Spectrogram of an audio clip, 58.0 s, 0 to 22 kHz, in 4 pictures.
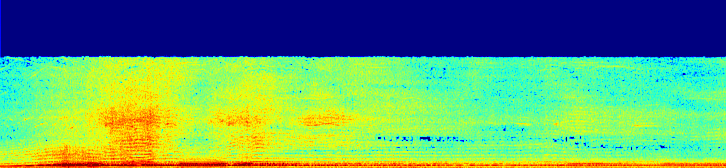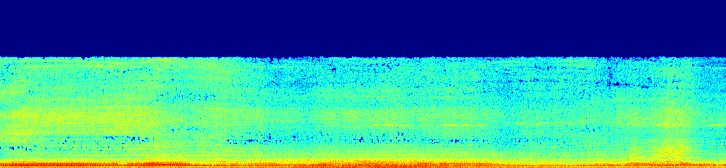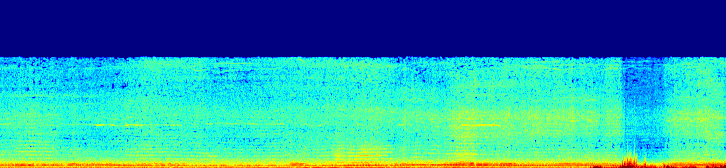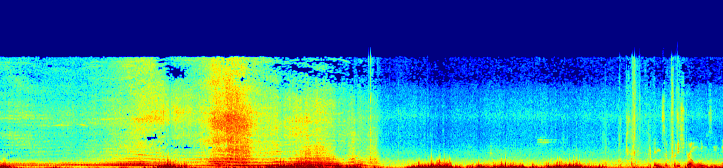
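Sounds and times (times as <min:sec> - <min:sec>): quadcopter propellers buzzing: 0:00.0 - 0:54.0, 0:54.6 - 0:58.0
wind buffeting microphone: 0:40.8 - 0:44.9, 0:45.9 - 0:58.0.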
